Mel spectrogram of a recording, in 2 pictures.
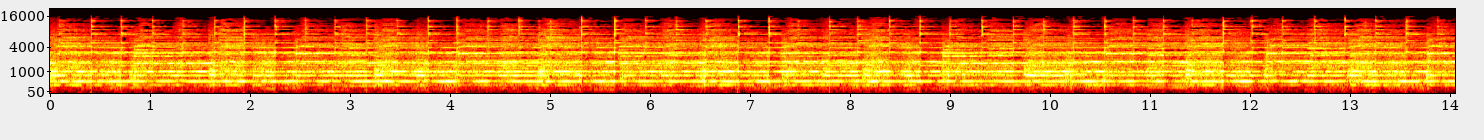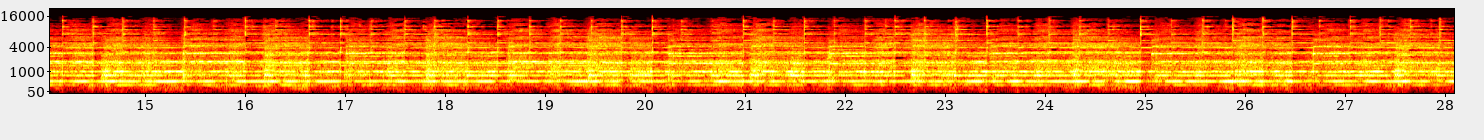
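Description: Temple aarti bells ringing continuously and rapidly, with jingling metal percussion, a dense unbroken ringing that holds steady throughout.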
